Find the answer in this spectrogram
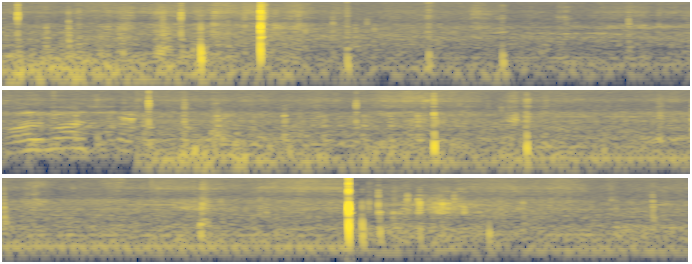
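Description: A cricket ball struck by a bat about a second after the bowler's delivery, a sharp wooden knock, followed by several smaller knocks and a louder one near the end. Gusty wind buffets the microphone throughout as a low rumble.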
